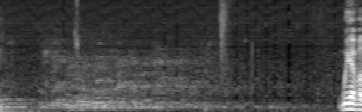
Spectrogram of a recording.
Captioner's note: laughter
